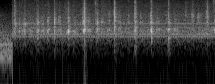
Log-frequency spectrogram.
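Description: Fabric scissors cutting across folded layers of blouse fabric: a quick, irregular run of short, crisp snips.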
